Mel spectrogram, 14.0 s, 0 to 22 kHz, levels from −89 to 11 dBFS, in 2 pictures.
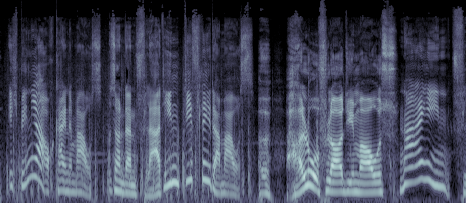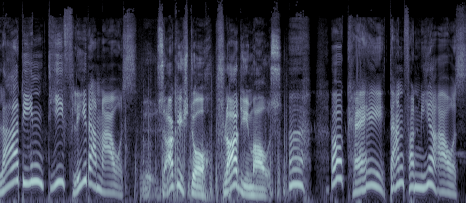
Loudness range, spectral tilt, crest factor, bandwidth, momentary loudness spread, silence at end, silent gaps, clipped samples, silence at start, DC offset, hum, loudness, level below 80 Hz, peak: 4 LU; -4 dB/octave; 16 dB; over 20 kHz; 12 LU; 0 s; none; under 0.1%; 0.1 s; under 0.1%; none; -16 LUFS; -48 dBFS; 0 dBFS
